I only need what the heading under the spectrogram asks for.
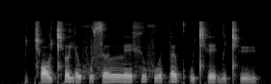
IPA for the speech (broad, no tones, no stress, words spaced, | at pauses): cɔ cʰəjɛxʷəsə lːe xyxʷɛ pɛkʷʼəcʰe ɡəcʰy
